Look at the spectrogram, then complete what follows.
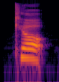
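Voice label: "kyo", Japanese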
